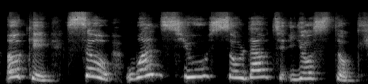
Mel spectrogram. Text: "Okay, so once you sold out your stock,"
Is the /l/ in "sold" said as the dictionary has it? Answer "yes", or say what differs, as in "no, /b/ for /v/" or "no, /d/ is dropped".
yes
